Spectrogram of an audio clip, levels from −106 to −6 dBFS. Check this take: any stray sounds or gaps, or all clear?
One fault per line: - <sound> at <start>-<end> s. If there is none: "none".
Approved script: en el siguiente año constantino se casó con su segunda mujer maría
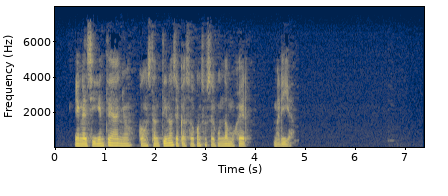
none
